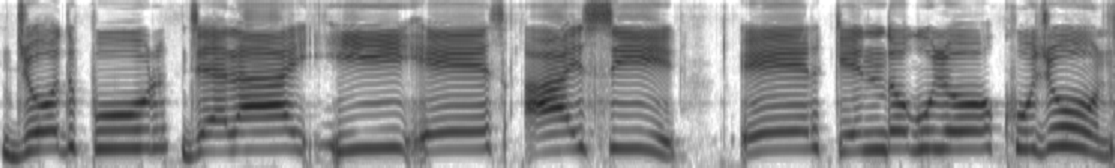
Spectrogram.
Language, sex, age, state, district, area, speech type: Bengali, female, 18-30, West Bengal, Bankura, urban, read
